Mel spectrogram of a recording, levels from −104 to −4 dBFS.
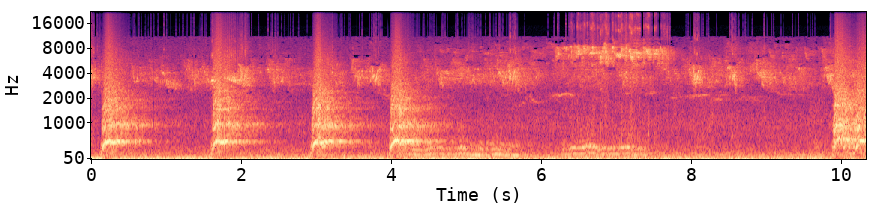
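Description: From the start to the end of the clip, the sounds are pushed about 24 dB beyond what the signal path can carry, producing hard clipping: every peak is sliced flat at the ceiling, with roughly a seventh of the waveform pinned there. Those squared-off tops spray harmonics high into the spectrum, so each loud event turns into a harsh, buzzing fuzz. Unlike soft saturation, which rounds peaks gently and thickens the sound, this edge is abrupt and gritty.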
